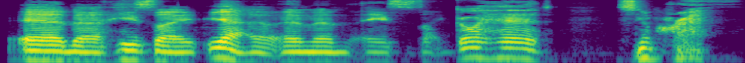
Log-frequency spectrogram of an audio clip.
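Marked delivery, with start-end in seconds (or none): 3.1-4.7 breathy put-on voice, lots of air pushed through. Retelling a story, the speaker quotes Ace in Ace's breathy voice. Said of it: "like how he says that breathy voice that he does".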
